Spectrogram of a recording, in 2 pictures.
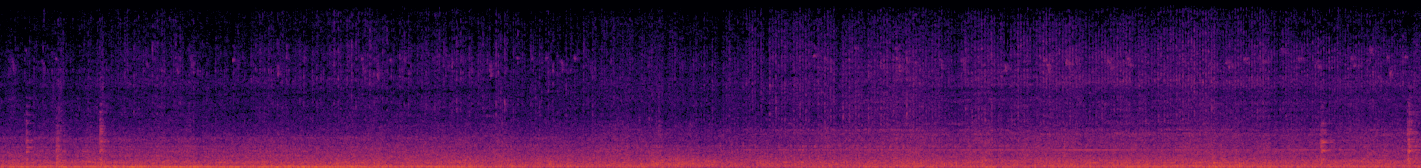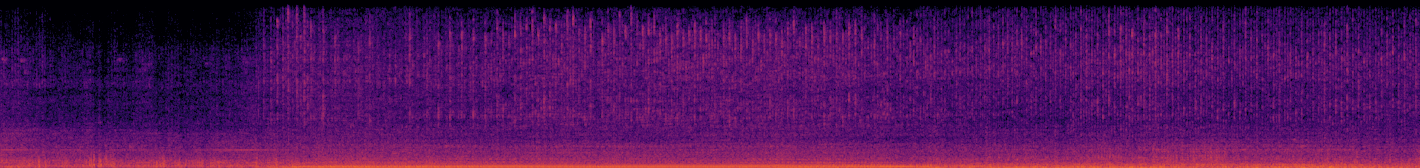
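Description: Small engine of a railway inspection trolley running steadily at low revs. About two-thirds of the way in, the engine is suddenly much louder and closer, as if heard from on board, and its note drops as it eases off.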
